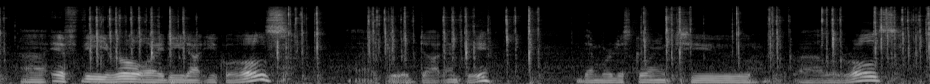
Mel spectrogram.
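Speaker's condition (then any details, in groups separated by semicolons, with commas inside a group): No condition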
